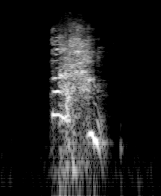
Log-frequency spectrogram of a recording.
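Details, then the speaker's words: Young woman, who says she thinks she is coming down with a cold, gives one loud, sharp sneeze with a brief voiced burst while talking, then quiet. "excuse me excuse me wow so that's bronze glow excuse me guys I think I'm coming down with a co"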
